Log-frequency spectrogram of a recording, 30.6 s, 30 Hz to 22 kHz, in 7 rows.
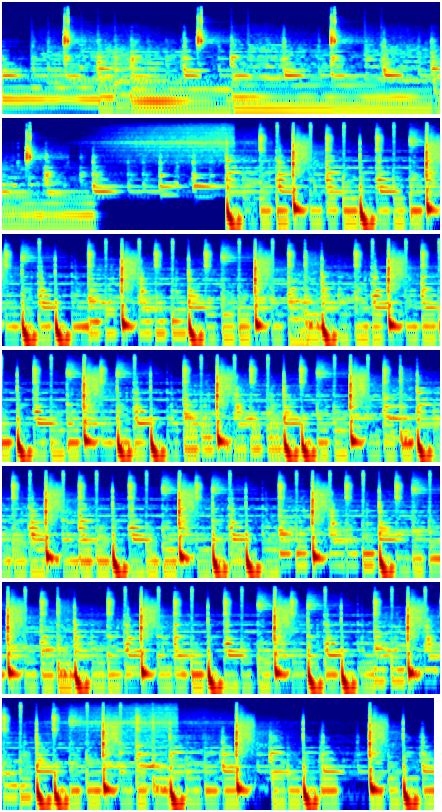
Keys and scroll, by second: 3.9 m, 5.1 space, 7.0 m, 9.0 space, 15.1 l.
